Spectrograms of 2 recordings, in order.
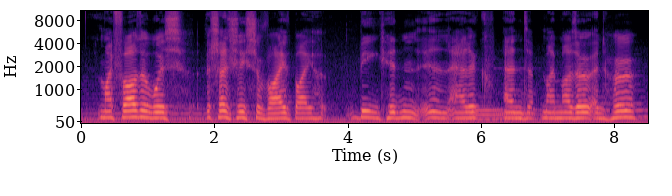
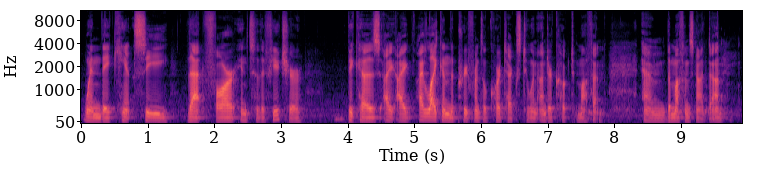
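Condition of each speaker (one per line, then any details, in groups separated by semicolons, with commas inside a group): ALS; speech, swallowing, breathing main symptoms; speech deterioration, swallowing and breathing difficulties
No condition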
